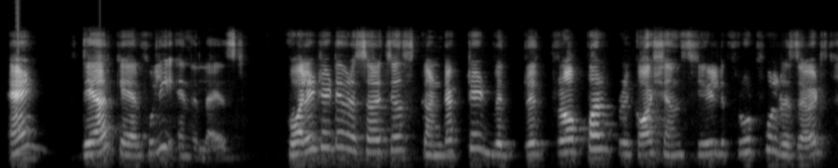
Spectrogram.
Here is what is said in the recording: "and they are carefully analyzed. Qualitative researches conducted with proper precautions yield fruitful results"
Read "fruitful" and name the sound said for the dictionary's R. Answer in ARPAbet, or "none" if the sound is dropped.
R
